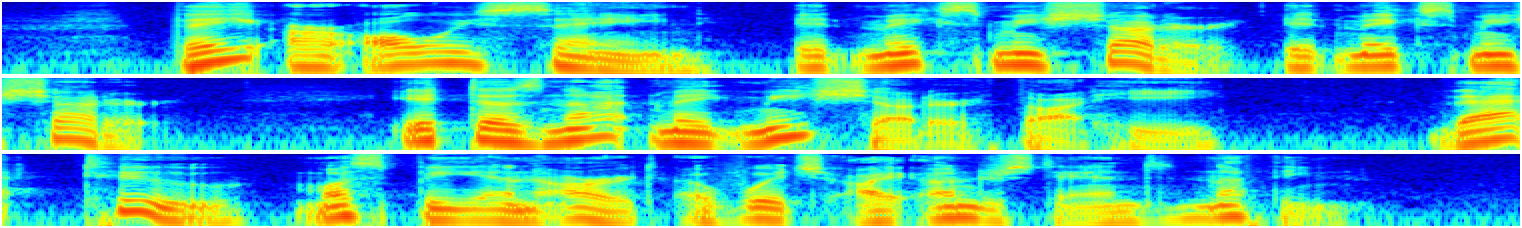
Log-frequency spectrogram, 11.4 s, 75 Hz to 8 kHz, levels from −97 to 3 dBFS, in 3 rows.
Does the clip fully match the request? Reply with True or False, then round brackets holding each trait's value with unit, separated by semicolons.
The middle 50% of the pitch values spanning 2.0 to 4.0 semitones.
False (4.5 semitones)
